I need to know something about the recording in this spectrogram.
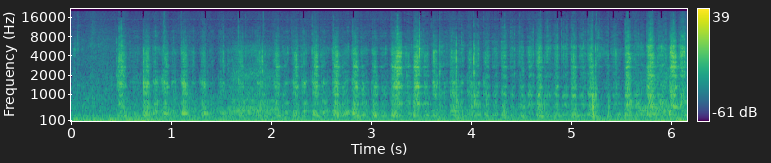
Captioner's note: scratching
